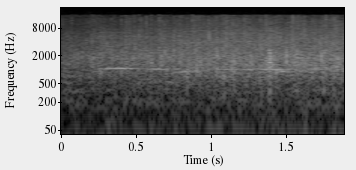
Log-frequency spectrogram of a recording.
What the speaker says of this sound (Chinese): 让我们掌声也多多的鼓励一下2位小选手。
